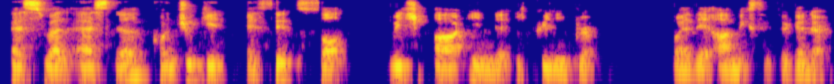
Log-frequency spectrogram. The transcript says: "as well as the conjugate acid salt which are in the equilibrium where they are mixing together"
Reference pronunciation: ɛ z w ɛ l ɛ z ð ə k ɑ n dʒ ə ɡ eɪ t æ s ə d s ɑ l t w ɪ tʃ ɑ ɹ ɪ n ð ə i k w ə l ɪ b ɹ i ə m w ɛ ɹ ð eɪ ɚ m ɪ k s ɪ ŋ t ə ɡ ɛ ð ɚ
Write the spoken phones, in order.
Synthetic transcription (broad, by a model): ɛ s w ɛ l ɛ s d ə k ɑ n dʒ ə ɡ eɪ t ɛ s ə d s ɑ t w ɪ tʃ ɑ ɹ ɪ n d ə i k w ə l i b ɹ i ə w ɛ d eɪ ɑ m ɪ k s ɪ ŋ t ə ɡ ɛ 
